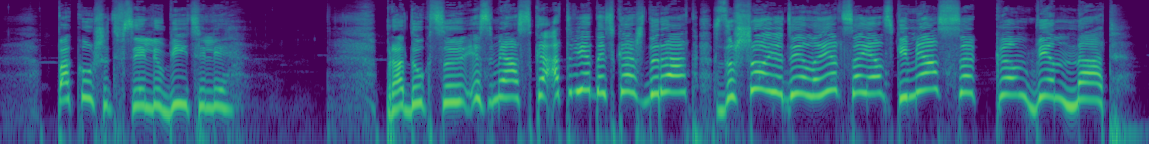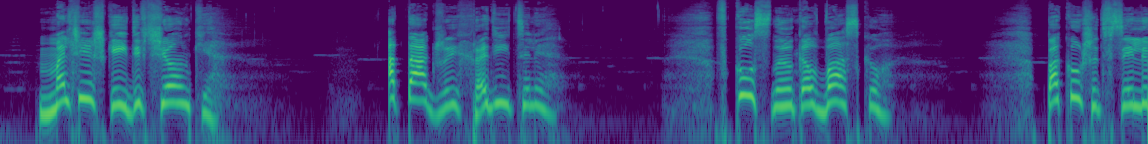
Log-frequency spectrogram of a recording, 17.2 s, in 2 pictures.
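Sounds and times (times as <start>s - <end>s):
vocals: 0.0s - 1.9s, 2.5s - 10.4s, 11.6s - 12.8s, 13.8s - 15.4s, 16.2s - 17.2s.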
